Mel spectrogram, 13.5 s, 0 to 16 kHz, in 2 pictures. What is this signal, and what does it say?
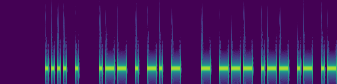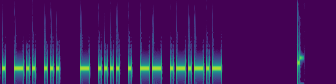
Morse code, heard as a keyed tone, about 20 wpm, 700 Hz. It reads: HE WENT TOWARDS THEM.
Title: Sentences from Top 1000 Words - Review Part 2 - 20wpm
